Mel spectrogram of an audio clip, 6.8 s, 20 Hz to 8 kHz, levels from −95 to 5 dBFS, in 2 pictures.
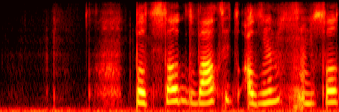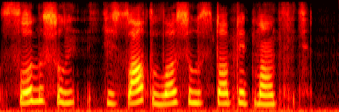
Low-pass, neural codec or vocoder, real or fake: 7.2 kHz; autoencoder, 22.05 kHz, a latent of 192 numbers a frame, VITS, trained on many speakers; fake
